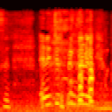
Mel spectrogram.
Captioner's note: laughs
